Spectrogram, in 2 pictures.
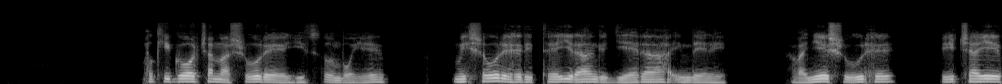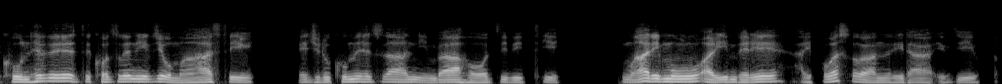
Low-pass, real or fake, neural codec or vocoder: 7.2 kHz; fake; codec, 16 kHz in and 24 kHz out, 0.6 kbps, FocalCodec, streaming, 2048 codes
